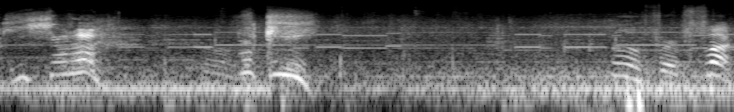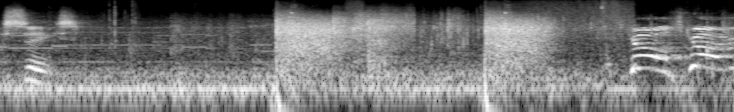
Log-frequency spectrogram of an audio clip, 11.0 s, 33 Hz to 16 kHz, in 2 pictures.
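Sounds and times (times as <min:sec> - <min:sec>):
steady low hum: 0:00.0 - 0:10.6
gunshots: 0:07.6 - 0:10.0.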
